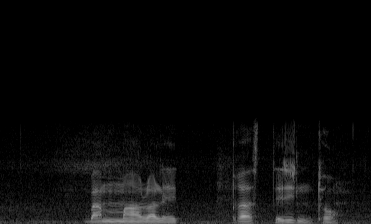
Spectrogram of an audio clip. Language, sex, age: Southern Sotho, female, 22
